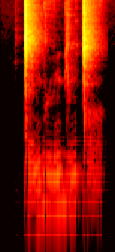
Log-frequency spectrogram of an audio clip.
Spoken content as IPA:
ǀ æ˨˥ n b ɹ ʉ˦˥ n bʲ o˦˥ n ǀ ɑ˨˩

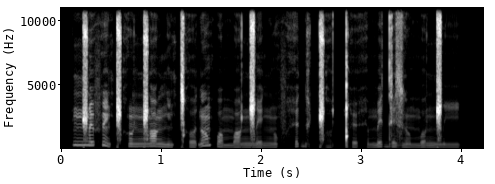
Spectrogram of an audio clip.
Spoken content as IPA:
ŋ͡ǁ ø˥ f ẽ˩ ǁʰ õ˧ ŋ͡ǁ ɒ˧ ŋ ĩ˩ ǀʰ o˩ ɗ ɔ̃˥ p ɔ˩ m ɒ˩ ŋ͡ǁ e˩ ŋ ɔ̃˩ f h ɘ˥ ɡ ʏ˧ ɡ͡ǁ ɒ˩ ǃʰ ø˩ h ɘ˩ m e˥ d e˧ z õ˩ m o˧ ŋ͡ǁ i˩

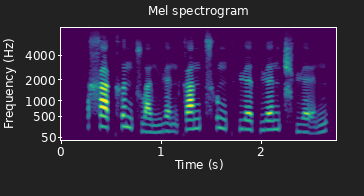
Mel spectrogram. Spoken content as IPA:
x ä˥˧ kʰ ə˥˩ n t͡s w a˩ ɪ̯ m ɥ ɛ̰˨˩ n k a˥ n t͡sʰ ʊ˥˧ ŋ t̪ʰ ɥ ɛ˥˩ t̪ ɥ ɛ˥ n t͡ɕʰ ɥ ɛ̰˨˩˦ n

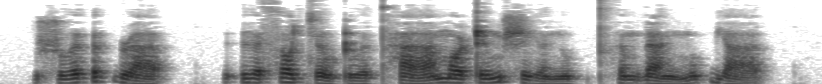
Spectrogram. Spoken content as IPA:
ʂ u˧˥ ə̯ ʔ ə˦˥ k̚ ɹ a˨˩ t̚ | ʔ ɨ˧ ə̯ s ɔ˧ c ə˨˩ w ʈ u˨˩˨ ə̯ t̪ʰ aː˨˩˦ m ɔ˧ ʈ ɨ˧˥ m ʂ i˨˩ ə̯ n u˨˩ p̚ t̪ʰ ə˧ m ɗ a˨˩ ŋ m u˦˥ p̚ j a˨˩ t̚

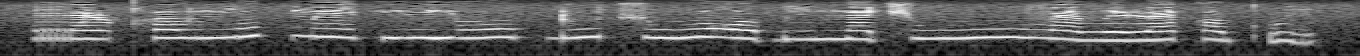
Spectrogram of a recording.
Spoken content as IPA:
r æ ɭ qʰ uː l ŋ o k m eː k j i j oː kʷ ɖ u t͡ʃ w u ʁ o ɓ i ŋ æ t͡ʃ v uː v æ v e ɭ æ k ɒ kʷʼ i

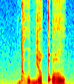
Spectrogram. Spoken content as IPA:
ɖʱ o bʲ u qʼ o

